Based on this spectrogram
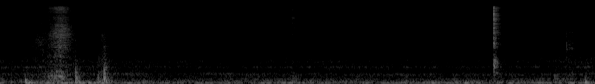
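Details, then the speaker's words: Atwood water heater in a travel trailer, after a control board replacement: flipping the electric-side switch gives a single sharp click as the relay pulls in normally. "sure did right there that was the click for the relay right here"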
